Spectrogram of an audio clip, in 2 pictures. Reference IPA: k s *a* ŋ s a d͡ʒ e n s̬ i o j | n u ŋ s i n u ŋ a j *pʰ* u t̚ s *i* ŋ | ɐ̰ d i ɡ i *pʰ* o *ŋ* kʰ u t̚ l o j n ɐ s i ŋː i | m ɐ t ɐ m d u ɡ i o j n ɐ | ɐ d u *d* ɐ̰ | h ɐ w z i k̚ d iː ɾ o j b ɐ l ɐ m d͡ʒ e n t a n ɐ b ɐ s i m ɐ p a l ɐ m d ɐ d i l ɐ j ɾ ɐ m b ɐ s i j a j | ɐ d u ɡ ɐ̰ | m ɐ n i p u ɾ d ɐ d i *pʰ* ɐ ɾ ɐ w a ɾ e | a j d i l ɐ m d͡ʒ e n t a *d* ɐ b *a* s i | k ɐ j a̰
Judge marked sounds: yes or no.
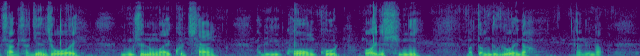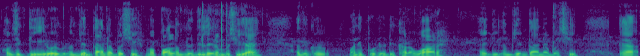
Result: yes, no, no, no, yes, no, no, no, no

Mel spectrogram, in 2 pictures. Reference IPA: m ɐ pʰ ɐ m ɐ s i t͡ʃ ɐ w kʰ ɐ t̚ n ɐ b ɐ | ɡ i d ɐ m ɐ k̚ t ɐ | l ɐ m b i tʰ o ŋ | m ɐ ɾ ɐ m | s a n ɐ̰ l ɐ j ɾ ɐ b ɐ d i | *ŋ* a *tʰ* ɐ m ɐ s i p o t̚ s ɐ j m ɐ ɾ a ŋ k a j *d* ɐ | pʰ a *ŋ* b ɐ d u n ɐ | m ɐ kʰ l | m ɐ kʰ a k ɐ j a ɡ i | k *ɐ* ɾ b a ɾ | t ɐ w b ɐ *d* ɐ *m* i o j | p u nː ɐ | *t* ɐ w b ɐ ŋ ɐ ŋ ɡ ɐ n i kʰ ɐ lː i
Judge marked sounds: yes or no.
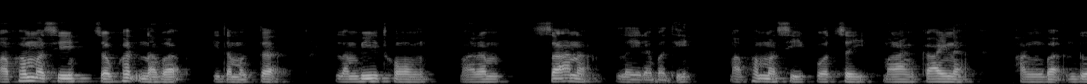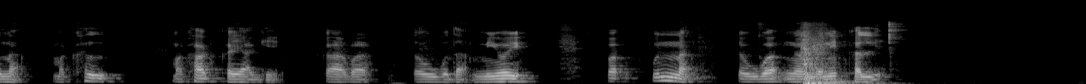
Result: no, no, no, yes, no, yes, yes, yes

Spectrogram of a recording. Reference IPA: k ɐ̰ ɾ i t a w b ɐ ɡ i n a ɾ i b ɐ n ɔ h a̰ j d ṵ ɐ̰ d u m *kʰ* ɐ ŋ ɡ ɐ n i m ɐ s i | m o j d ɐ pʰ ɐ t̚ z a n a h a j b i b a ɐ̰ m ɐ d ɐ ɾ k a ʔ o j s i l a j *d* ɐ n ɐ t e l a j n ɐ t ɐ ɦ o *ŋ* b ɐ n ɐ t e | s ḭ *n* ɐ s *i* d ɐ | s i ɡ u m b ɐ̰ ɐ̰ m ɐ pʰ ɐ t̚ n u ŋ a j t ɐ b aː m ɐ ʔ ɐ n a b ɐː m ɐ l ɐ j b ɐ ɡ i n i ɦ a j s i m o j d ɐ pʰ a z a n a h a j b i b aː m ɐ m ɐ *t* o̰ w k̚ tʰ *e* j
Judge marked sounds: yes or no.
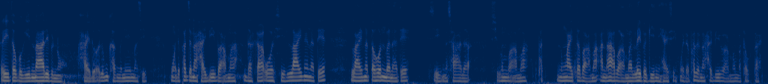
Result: yes, no, no, yes, no, no, no

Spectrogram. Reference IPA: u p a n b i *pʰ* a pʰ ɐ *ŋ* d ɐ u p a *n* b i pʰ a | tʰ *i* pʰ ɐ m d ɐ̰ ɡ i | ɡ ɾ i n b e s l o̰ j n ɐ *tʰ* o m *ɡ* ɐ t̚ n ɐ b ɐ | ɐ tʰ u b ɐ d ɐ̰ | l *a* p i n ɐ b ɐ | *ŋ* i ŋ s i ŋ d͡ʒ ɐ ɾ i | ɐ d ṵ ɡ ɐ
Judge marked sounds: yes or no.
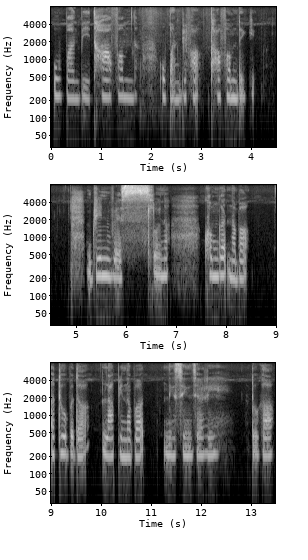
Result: no, no, yes, no, no, yes, yes, no

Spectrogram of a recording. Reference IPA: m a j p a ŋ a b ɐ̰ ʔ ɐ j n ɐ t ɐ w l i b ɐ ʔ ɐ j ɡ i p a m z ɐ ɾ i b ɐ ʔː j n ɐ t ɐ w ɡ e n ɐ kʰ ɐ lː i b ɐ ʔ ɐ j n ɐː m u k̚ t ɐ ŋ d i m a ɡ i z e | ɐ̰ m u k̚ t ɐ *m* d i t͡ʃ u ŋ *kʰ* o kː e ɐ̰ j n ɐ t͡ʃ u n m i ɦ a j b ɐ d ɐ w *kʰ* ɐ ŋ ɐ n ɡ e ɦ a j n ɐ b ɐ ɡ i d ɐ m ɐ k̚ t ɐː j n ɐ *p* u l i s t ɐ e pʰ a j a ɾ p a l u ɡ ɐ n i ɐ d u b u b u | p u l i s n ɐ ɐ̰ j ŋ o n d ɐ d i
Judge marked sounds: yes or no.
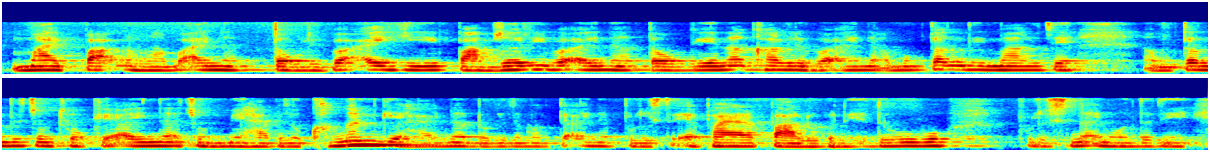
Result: no, no, yes, yes

